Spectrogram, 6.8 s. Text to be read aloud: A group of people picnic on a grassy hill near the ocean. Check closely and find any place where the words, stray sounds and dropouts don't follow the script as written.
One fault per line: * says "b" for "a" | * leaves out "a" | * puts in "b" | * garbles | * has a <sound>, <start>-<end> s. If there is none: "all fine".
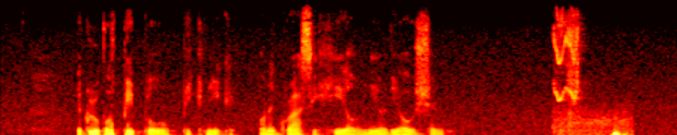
* has a laugh, 5.5-6.3 s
